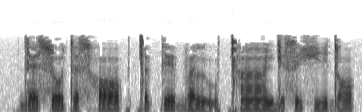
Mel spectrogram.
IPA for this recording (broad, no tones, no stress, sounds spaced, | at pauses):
d ɛ s o t ɐ s h ɔ | ǀ ɘ k e b ɐ l ṵ ǀʰ ãː ɟ ɨ s ɨ ç i d ɔ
